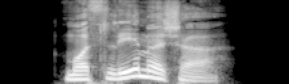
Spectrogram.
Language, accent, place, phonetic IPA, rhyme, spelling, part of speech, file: German, Germany, Berlin, [mɔsˈleːmɪʃɐ], -eːmɪʃɐ, moslemischer, adjective, De-moslemischer.ogg
- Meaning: inflection of moslemisch: 1. strong/mixed nominative masculine singular 2. strong genitive/dative feminine singular 3. strong genitive plural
